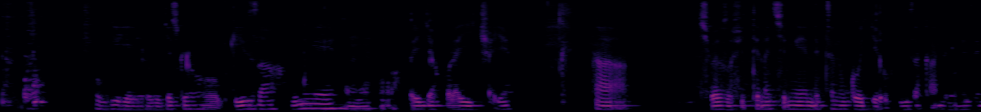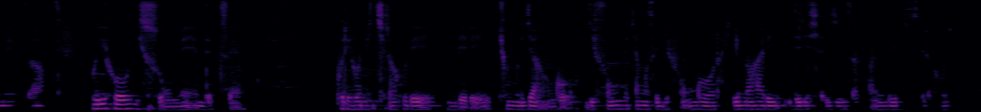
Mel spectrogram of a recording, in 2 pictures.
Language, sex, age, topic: Kinyarwanda, male, 18-24, finance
